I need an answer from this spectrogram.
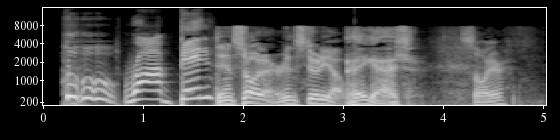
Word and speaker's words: Soder: It's a weird last name because you want to say Soda, You want to say soda. but it's you- Soder, Yeah, it's Soder. which is kind of how he said soda on Long Island.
